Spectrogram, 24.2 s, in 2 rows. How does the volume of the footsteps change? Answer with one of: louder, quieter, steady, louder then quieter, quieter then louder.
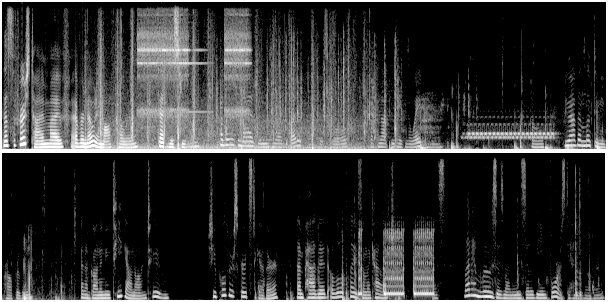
quieter then louder.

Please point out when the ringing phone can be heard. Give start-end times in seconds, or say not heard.
2.7-5.0, 9.1-11.4, 19.2-20.8.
